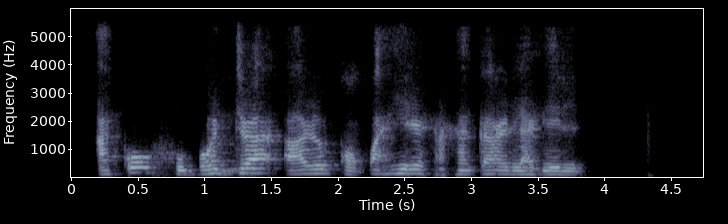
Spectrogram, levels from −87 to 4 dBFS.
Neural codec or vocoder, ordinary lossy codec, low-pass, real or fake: codec, 16 kHz, 1.1 kbps, Voila-Tokenizer; AAC, 32 kbps; 5.4 kHz; fake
